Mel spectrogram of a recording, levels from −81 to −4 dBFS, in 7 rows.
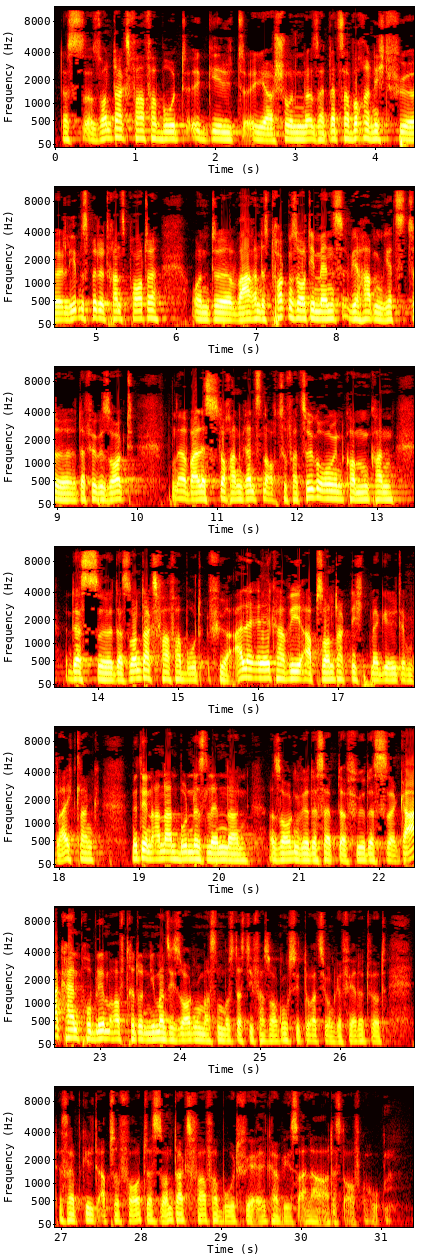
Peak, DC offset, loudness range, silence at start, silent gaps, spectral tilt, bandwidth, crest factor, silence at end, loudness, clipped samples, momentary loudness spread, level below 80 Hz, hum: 0 dBFS; under 0.1%; 7 LU; 0.1 s; none; -6 dB/octave; 10.5 kHz; 14 dB; 0.3 s; -13 LUFS; 0.3%; 11 LU; -40 dBFS; none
